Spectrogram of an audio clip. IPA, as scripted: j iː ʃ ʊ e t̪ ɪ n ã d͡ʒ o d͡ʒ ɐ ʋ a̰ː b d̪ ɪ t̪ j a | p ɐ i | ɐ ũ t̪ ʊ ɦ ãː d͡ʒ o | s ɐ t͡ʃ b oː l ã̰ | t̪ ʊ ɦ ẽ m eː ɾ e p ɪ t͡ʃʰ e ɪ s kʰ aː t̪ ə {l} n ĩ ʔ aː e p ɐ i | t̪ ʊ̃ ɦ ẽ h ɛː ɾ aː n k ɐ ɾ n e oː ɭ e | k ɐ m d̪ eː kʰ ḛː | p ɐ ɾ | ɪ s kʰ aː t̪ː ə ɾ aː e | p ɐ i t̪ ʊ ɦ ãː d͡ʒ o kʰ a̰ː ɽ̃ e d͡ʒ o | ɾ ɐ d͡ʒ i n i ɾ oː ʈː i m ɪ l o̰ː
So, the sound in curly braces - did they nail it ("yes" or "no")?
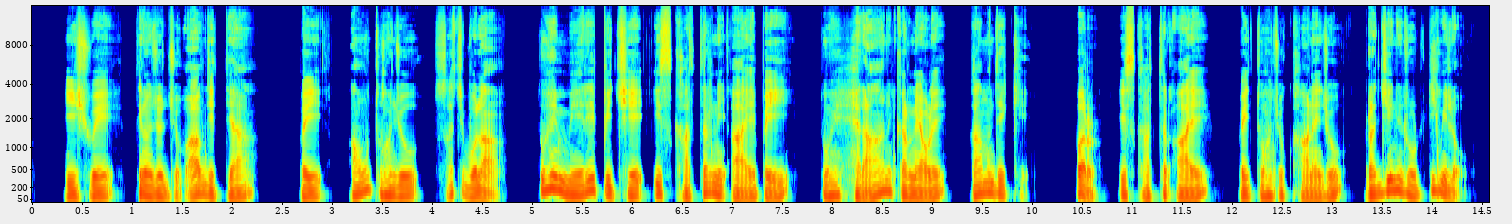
no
